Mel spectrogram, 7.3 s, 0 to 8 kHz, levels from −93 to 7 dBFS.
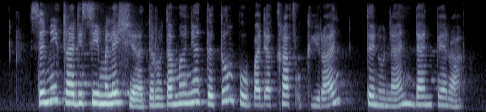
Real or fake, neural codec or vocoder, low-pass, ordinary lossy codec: real; none; 7.2 kHz; Opus, 24 kbps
